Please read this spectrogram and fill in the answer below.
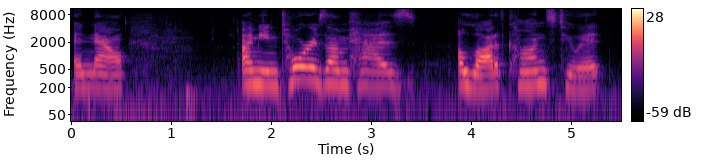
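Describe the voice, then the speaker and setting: This is a normal speaking voice from a woman. It sits fairly high, with ordinary pitch variation. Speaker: host's girlfriend. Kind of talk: casual chat. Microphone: far from the mic.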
